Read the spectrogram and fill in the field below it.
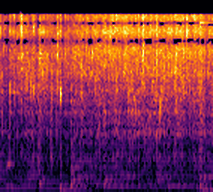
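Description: Ginger, split dried chili, chopped green chili and curry leaves frying in hot oil on a low flame for a vegetable curry, a continuous close crackling sizzle with no talk.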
